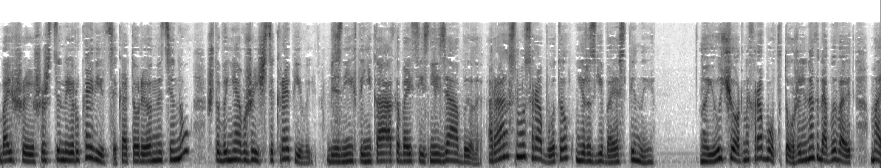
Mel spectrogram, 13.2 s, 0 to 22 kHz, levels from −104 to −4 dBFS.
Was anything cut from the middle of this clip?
yes; 2 cuts; at 4.8 s, 7.3 s

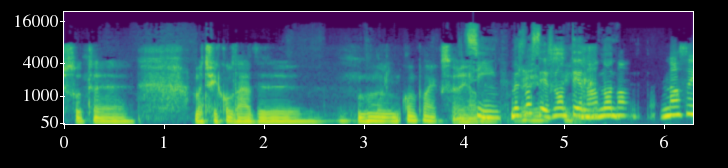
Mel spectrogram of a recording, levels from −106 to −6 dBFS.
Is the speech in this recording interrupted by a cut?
yes; 1 cut; at 3.4 s

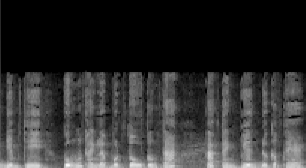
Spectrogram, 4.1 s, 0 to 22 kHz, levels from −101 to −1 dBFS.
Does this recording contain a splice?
no; 0 cuts

